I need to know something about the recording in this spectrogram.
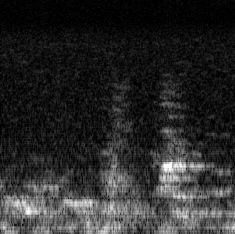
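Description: Quiet background with a few faint, short bird calls, the clearest near the end.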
